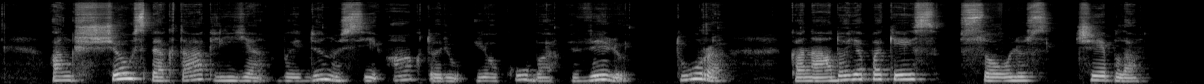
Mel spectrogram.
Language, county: Lithuanian, Panevėžys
